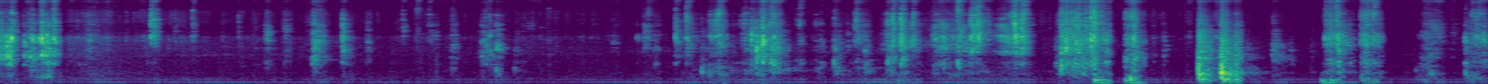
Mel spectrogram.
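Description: Handling noise: clicks, taps and light rustling as a small plastic motion-sensor light and its packaging are picked up and worked by hand, over a faint steady low hum.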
